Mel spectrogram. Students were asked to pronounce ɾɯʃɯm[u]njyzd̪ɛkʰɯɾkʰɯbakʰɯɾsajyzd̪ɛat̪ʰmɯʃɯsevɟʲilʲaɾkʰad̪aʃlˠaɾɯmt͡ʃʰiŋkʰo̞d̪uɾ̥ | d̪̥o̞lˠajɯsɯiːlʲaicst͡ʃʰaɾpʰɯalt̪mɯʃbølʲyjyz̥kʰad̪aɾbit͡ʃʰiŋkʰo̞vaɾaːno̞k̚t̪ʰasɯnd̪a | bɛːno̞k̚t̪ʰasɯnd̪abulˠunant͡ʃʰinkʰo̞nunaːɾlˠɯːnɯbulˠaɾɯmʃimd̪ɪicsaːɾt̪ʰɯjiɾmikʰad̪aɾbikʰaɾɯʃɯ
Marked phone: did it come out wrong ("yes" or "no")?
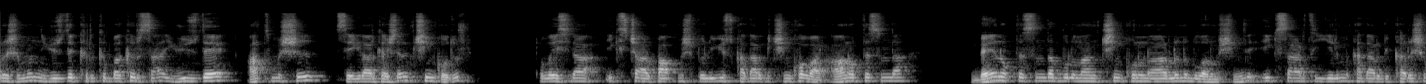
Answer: yes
